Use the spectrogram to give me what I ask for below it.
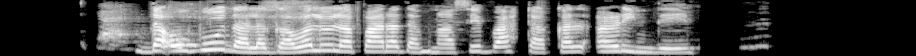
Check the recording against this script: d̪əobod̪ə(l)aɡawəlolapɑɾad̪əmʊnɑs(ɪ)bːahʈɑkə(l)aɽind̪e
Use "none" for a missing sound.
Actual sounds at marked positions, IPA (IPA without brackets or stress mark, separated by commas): l, ɪ, l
